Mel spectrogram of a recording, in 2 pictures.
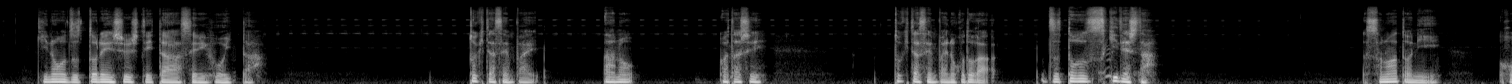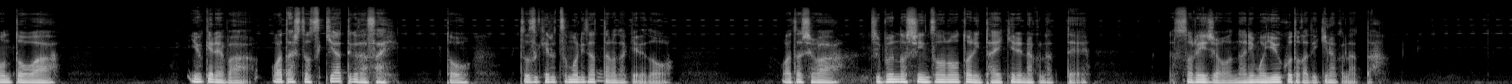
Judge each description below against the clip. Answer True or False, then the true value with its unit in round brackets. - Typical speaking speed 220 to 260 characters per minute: True (230 characters per minute)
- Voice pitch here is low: True (105 Hz)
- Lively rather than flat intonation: False (3.0 semitones)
